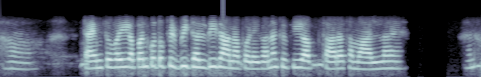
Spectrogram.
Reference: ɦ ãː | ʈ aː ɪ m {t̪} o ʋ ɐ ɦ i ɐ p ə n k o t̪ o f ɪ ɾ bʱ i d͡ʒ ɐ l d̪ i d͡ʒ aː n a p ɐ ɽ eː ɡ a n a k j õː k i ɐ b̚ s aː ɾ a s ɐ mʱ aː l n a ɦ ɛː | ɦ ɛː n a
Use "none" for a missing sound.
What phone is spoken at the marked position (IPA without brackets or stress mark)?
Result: t̪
